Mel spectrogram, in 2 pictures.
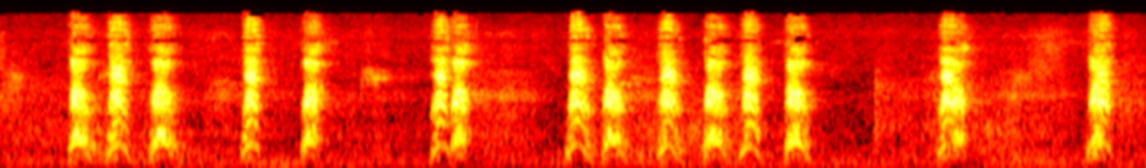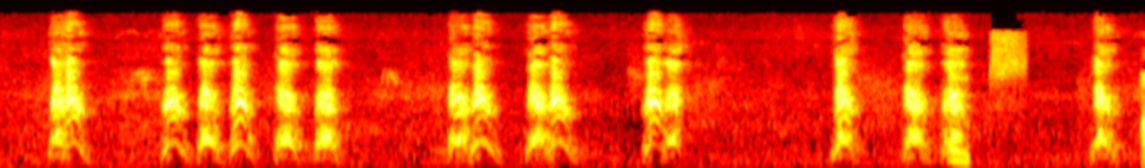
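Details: Dogs barking near the hillside lair where a group of new puppies lives, their mother away. Sharp, loud barks come in quick clusters of two to four, separated by short pauses, continuing steadily for about fourteen seconds.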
